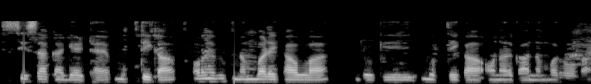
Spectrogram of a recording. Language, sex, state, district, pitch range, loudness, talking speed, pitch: Hindi, male, Bihar, Darbhanga, 110-125 Hz, -21 LUFS, 225 wpm, 110 Hz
